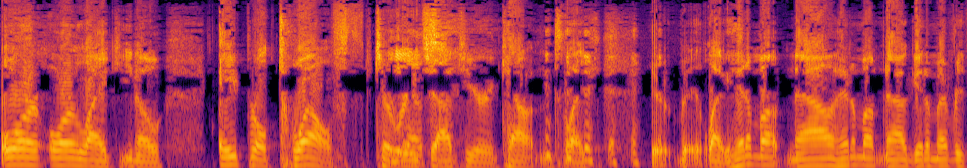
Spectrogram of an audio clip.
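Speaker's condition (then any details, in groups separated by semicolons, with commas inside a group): No condition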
